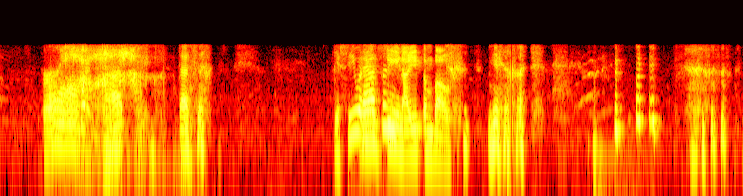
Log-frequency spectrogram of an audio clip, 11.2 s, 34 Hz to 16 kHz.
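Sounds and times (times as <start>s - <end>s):
speech: 0.6s - 3.2s, 5.0s - 8.2s, 10.4s - 11.1s
person imitating a wolf with a growling howl: 0.7s - 2.3s
laughter: 6.6s - 8.2s, 8.8s - 11.1s.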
